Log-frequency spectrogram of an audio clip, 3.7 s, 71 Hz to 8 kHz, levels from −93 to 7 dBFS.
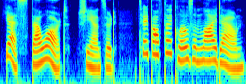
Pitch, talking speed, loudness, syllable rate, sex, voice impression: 255 Hz, 195 wpm, -17 LUFS, 4.7 syllables/s, female, feminine, slightly young, slightly cute, friendly, slightly kind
